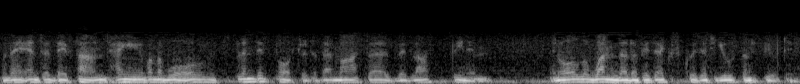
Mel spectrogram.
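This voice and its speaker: A man as the grave storyteller of a Gothic tale, narrating solemnly and deliberately in 1950s radio style. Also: fairly low pitch, steady tone, close to an everyday voice. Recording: noisy, muffled 1950s radio recording.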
